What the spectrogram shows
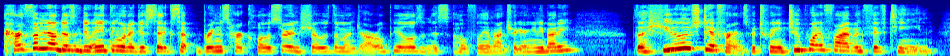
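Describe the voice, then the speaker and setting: This livestream host's voice is a little high, quick and full of lively intonation. Coaching on business in a relaxed live chat, she gives encouraging feedback and thinks aloud as she goes.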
